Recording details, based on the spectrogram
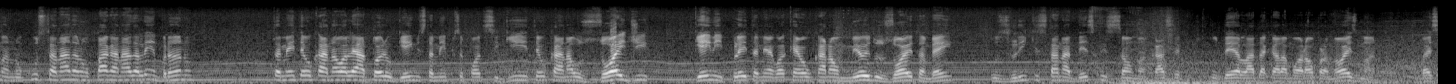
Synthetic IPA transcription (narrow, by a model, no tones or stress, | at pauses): mɐ̃nʊnɐ̃w̃kust̪ɐnad̪ɐnɐ̃w̃paɡɐnad̪ɐlẽmbɾɐ̃d̪ʊ | kɪ̥t̪ɐ̃mbẽj̃t̪ẽj̃ʊkanawaleat̪ɔɾjʊʊɡẽj̃mɪst̪ɐ̃mbẽj̃posepɔd͡ʒɪsɪɡit̪ẽj̃ʊkanawzɔjd͡ʒɪ | ɡẽjmiplejt̪ɐ̃mbẽj̃aɡɔɾɐkɪɛũkanawmewɪd̪ʊzɔjʊt̪ɐ̃mbẽj̃ | ʊzlĩkɪst̪ɐ̃nɐd̪eskɾisɐ̃w̃mɐ̰̃nʊkaɾsepud̪ɛlad̪akɛlɐmoɾawpɾɐnɔjsmɐ̰̃nʊ | vajs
